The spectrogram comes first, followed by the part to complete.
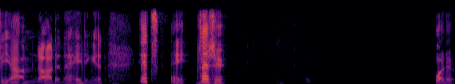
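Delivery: low, grumbled mutter under the breath. A guard in the scene makes a remark to himself: muttered under his breath. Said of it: "hear the guard say under his breath".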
